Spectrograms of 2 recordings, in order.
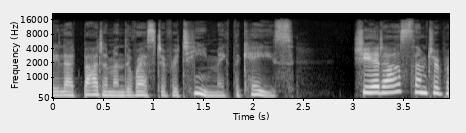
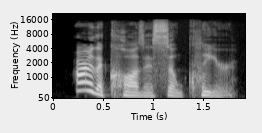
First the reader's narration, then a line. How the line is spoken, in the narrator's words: asked Jane Yablonsky sharply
